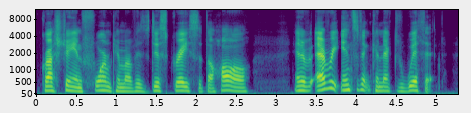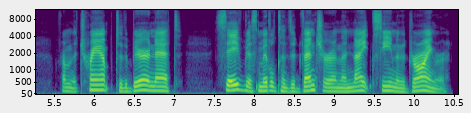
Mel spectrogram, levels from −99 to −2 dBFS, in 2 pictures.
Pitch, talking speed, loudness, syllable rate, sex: 165 Hz, 195 wpm, -21 LUFS, 6.1 syllables/s, female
